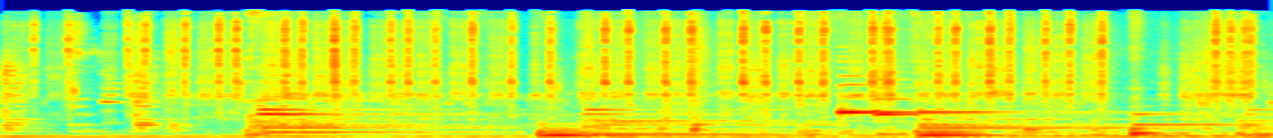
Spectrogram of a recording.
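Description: Fingers type quickly on a keyboard, a steady, uneven stream of crisp close-up key clicks lasting several seconds, with a low sustained musical tone humming underneath.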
